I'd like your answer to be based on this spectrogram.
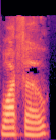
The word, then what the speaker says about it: Wat Pho: Commonly known as Wat Pho, pronounced poor.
